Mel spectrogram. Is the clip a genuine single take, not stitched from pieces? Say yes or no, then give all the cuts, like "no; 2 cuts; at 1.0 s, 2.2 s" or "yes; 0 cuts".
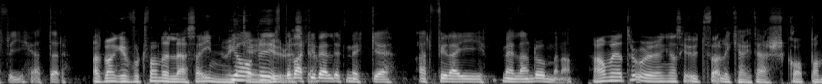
no; 1 cut; at 5.8 s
